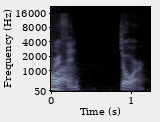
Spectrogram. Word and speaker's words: Gryffindor: Griffin Gryffindor Griffin doll Griffin door like a door okay Griffin door it's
